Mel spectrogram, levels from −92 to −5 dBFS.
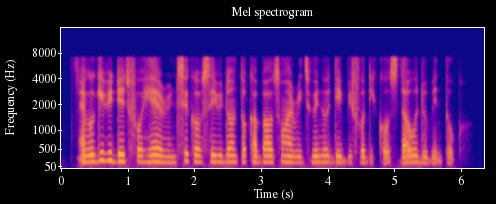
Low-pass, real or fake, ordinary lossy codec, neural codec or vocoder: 7.2 kHz; fake; AAC, 96 kbps; codec, 16 kHz, about 1 kbps, DyCAST, with the encoder's durations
